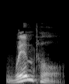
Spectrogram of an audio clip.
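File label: "wimple", British English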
